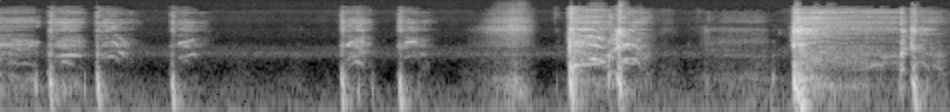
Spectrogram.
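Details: Adult woman with a persistent night-time cough attack lasting most of the night, coughing into her pillow; repeated short, muffled coughs and throat clearing in an irregular series: cough.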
